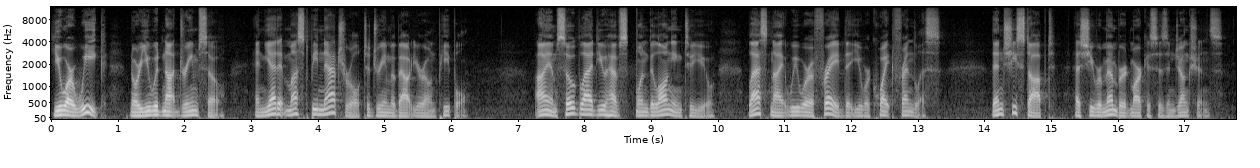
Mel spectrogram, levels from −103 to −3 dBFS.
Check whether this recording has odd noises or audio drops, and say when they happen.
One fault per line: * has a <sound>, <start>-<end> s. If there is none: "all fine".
* has a dropout, 8.6-8.8 s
